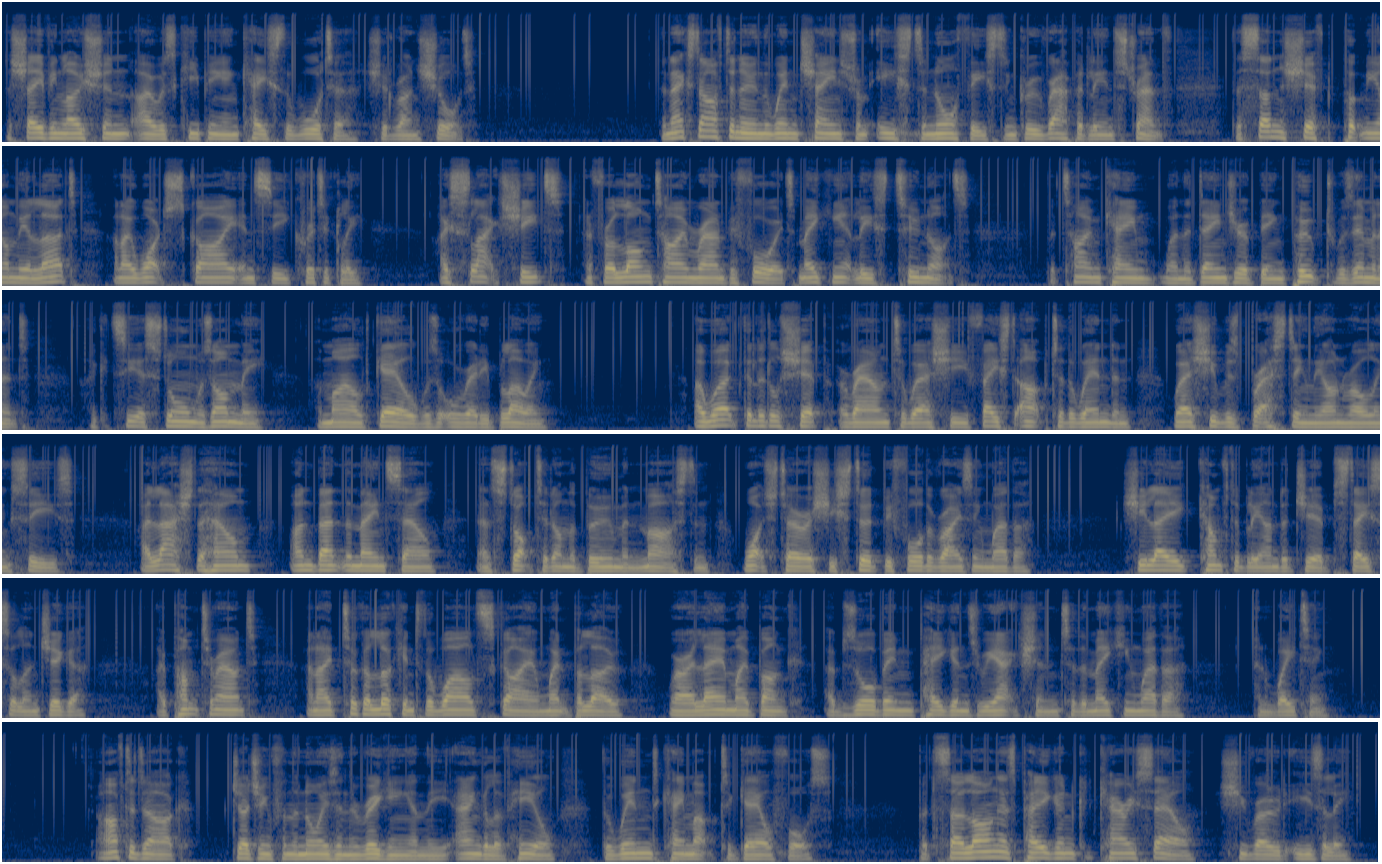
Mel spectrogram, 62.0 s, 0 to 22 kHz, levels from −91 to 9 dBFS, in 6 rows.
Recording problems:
crackle, like an old record; faint; 25 dB below the speech

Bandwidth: 15 kHz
